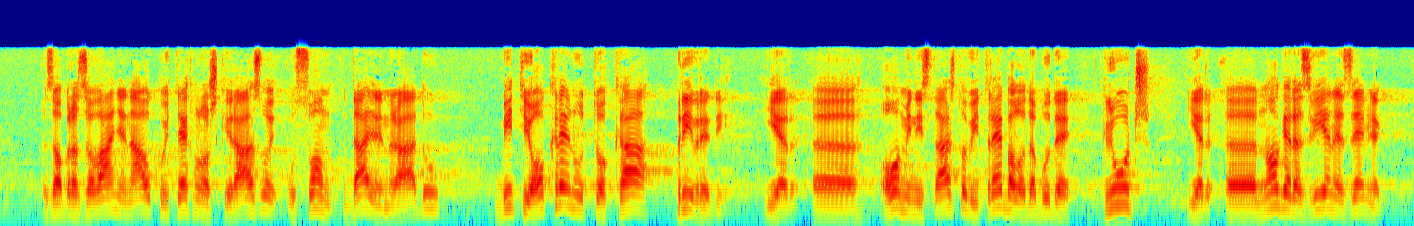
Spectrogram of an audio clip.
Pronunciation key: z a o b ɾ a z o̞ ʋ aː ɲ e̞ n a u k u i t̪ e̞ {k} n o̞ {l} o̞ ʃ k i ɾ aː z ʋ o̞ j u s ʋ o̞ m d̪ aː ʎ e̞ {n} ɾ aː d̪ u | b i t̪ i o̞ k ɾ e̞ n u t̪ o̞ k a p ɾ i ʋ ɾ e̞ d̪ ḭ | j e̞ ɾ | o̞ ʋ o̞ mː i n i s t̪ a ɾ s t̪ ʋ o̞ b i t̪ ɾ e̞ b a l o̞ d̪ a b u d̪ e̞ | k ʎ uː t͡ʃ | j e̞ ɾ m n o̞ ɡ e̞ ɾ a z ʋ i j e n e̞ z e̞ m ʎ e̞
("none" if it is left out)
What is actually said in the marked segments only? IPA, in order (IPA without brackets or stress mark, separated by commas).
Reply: x, l, m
